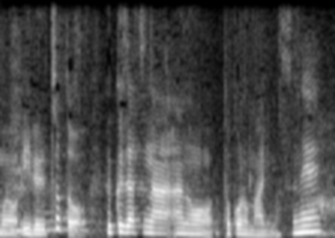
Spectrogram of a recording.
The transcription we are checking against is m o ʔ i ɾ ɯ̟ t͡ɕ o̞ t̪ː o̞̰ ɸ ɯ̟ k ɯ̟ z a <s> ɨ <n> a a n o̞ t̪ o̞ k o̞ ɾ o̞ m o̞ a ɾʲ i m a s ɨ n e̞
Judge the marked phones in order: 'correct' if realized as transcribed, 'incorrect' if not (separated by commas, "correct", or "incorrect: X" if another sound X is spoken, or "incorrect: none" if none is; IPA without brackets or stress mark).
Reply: incorrect: t͡s, correct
